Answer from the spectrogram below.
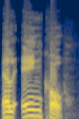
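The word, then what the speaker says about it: elenko (ἐλέγχω): So this word reprove is a Greek word pronounced elenko.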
